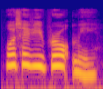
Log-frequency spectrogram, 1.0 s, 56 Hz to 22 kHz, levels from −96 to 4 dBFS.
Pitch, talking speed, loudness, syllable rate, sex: 235 Hz, 290 wpm, -14 LUFS, 5.4 syllables/s, female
